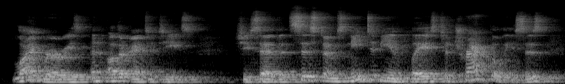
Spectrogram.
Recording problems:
off-mic speech; far
room echo; noticeable; dies away in 0.7 s

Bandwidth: 17 kHz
